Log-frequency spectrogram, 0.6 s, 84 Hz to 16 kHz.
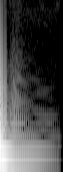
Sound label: Polite kicks long G1; LIMAT Div Dept; Drums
